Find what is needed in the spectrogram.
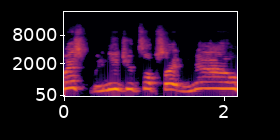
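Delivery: loud yelling. Voicing a character who opens a hatch and calls someone up: yelling. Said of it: "and just yells".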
